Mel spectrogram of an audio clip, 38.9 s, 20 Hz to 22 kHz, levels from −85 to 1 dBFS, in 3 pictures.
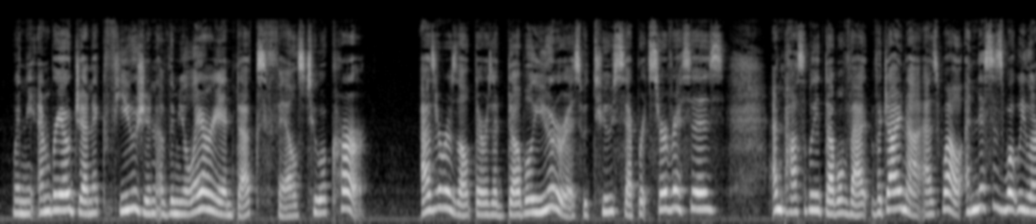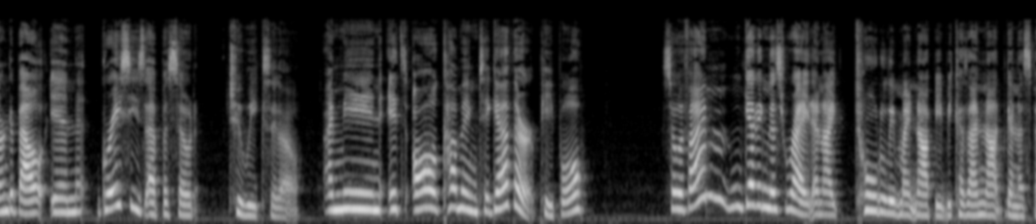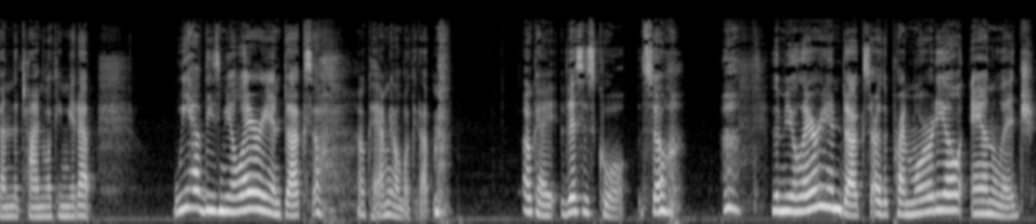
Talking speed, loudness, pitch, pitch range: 150 wpm, -19 LUFS, 240 Hz, 200-285 Hz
